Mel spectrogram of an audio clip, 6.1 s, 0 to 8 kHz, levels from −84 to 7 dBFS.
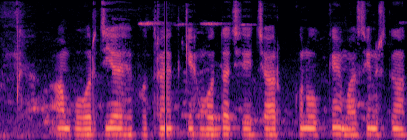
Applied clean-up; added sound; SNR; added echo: none; none; none; none.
